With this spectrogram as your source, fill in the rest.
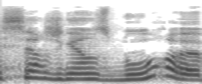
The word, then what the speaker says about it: Serge Gainsbourg: Is that how you pronounce it? Serge Gainsbourg.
